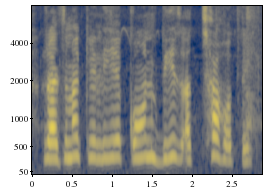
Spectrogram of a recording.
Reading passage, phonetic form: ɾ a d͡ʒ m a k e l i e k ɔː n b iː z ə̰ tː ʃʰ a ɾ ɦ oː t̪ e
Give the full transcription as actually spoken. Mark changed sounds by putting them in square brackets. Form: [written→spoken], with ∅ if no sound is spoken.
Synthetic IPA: ɾ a d͡ʒ m a k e l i e k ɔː n b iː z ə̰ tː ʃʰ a [ɾ→∅] ɦ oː t̪ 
